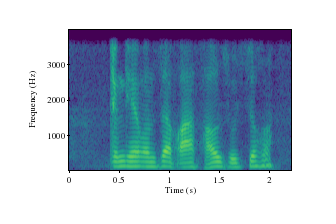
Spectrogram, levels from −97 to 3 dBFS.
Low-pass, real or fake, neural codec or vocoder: 3.6 kHz; fake; codec, 16 kHz in and 24 kHz out, 0.4 kbps, LongCat-Audio-Codec, four codebook decoder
